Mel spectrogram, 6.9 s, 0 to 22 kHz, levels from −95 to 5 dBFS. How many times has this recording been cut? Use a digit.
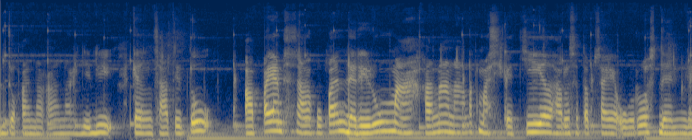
1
